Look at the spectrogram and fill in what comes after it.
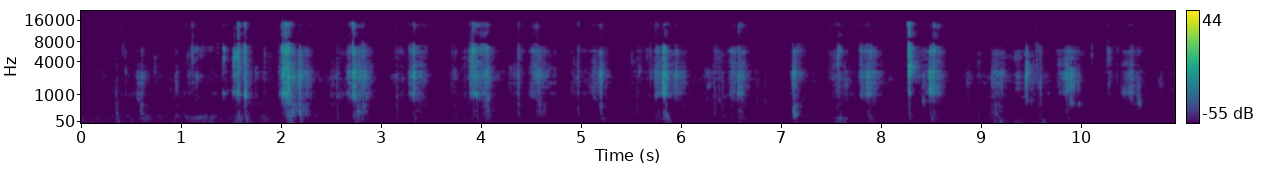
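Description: A person biting and chewing crisp, brown-sugar-glazed fried dough twists (mahua): a steady run of separate, sharp crunches, the loudest about two seconds in and again just after eight seconds.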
